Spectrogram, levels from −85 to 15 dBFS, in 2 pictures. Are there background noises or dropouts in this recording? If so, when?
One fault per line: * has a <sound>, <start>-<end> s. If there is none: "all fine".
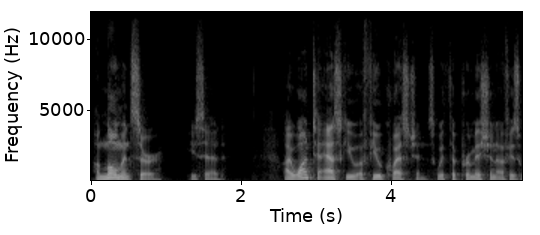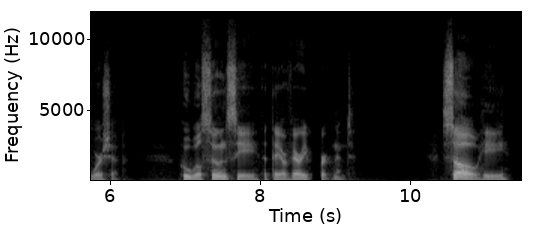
* has a dropout, 8.7-8.8 s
